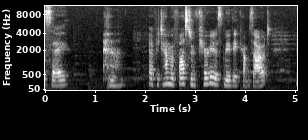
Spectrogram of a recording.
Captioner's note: clears throat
